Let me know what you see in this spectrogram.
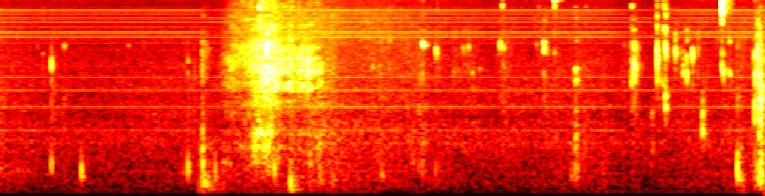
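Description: Faint, scattered wet mouth clicks from chewing a soft, sticky caramel candy, with one short soft hiss about two seconds in.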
